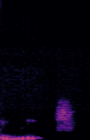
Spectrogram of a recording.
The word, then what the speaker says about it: niche: certain genre or niche, that's how I pronounce niche. I don't say niche, I say niche because I'm fancy.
